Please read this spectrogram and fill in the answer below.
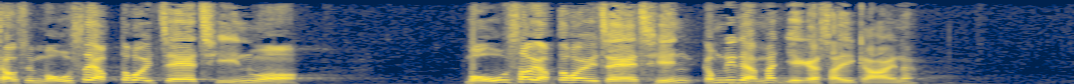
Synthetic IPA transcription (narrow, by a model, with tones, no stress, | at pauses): t͡sɐ˨wsyː˧nmo˨˧wsɐ˥wjɐ˨p̚t̪o˥whɔː˨˥i˧t͡sɛː˧t͡sʰiː˨˥nwɔː˧ | mo˨˧wsɐ˥wjɐ˨p̚t̪o˥hɔː˨˥i˧t͡sɛː˧t͡sʰiː˨˥nkɐ˧˥mniː˥d̪i˥ɐ˨˩jmɐ˥t̚jɛː˨˧kɛː˧sɐ˧jkaː˧jnɛː˥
